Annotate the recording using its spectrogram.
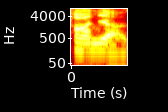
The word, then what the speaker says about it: Tonja: Tonja and I spell our names the same, but mine is pronounced Tonja.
